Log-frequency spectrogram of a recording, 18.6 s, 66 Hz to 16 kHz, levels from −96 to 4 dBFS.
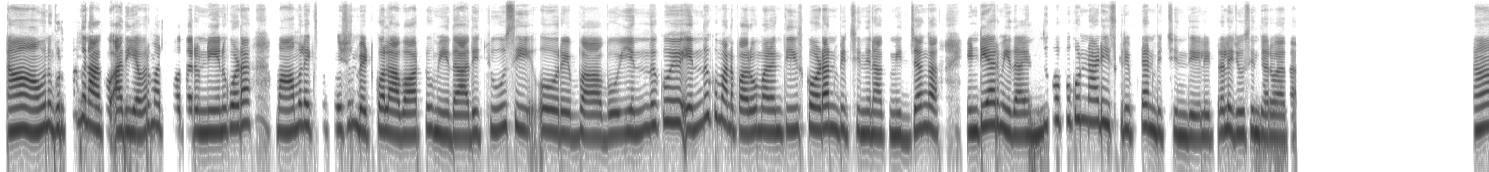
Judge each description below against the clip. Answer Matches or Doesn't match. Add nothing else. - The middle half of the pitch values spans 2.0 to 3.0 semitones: Doesn't match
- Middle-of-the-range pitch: Doesn't match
